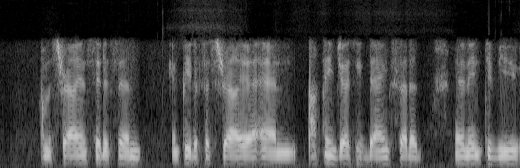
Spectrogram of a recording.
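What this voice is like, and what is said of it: Australian accent. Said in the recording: “We've got the Australian accent”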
